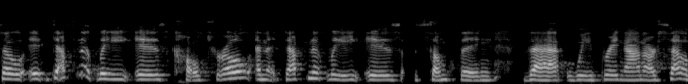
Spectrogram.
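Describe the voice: A woman speaks in a fairly bright tone with ordinary pitch variation.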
